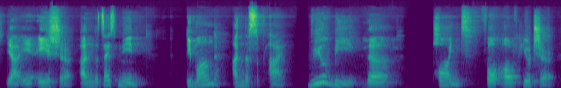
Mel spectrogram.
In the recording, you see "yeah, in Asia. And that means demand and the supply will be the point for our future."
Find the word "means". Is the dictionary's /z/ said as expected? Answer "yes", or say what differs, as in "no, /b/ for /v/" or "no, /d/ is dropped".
no, /z/ is dropped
